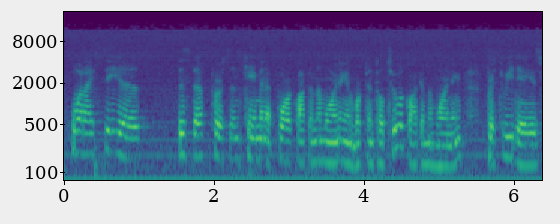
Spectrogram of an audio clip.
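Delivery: usual speaking voice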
